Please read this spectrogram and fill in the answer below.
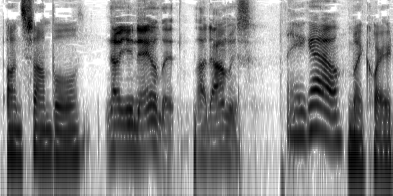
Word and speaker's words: Laudamus: connect speaking of translating words yeah have I mispronounced the name of this Ensemble no you nailed it lamis there you go my choir teacher would be would be proud lamus so what what is lamus what what is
